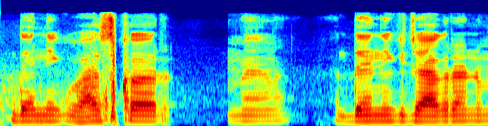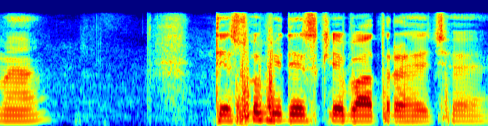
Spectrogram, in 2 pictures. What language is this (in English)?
Maithili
